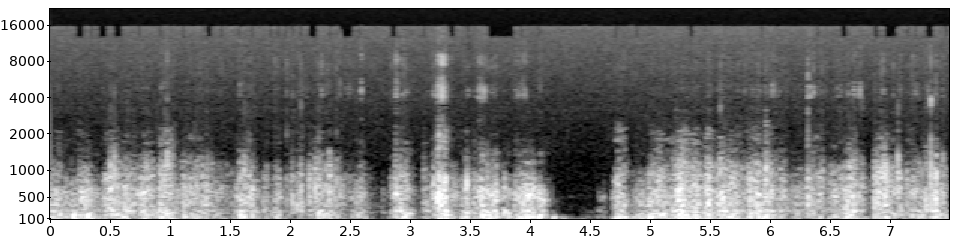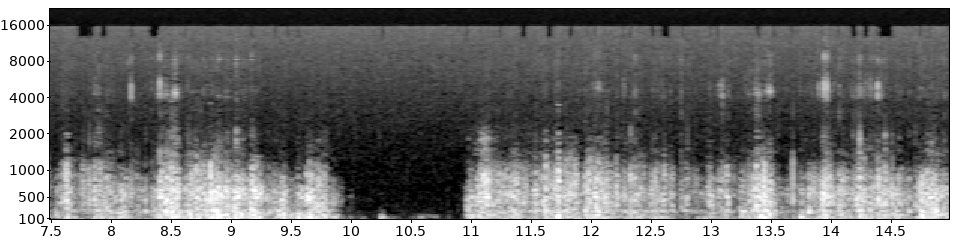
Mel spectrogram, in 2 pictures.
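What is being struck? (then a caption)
Foam microphone windscreen. Both hands with long nails scratch the sides of a blue foam windscreen on a microphone. The result is a dense, muffled, low scratching and rustling with no bright edge, pausing briefly around 4 seconds and again for about a second near 10 seconds before resuming.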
